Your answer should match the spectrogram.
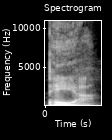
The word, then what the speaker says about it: Peja: The Serbs pronounce it Pech, but in Albanian it's pronounced Peja.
